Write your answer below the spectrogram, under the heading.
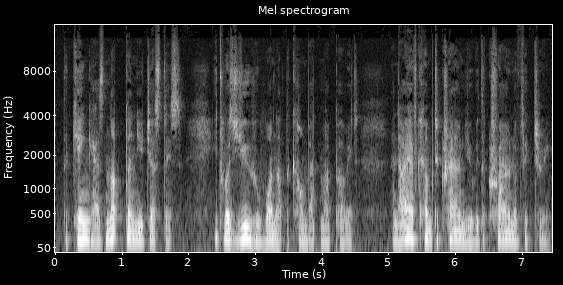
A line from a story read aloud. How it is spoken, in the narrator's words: The princess whispered in his ear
